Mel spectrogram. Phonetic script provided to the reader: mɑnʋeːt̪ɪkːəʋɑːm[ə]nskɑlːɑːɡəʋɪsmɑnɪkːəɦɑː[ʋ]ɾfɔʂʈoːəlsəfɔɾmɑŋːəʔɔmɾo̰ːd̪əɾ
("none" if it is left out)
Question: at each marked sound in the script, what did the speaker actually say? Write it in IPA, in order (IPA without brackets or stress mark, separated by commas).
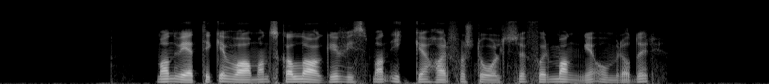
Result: ɑ, none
